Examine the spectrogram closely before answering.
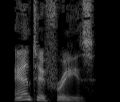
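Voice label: "antifreeze", American English, male; everyone-can-use-english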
